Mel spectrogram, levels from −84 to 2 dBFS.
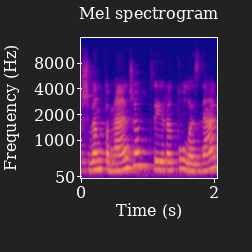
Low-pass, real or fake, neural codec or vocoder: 14.4 kHz; real; none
